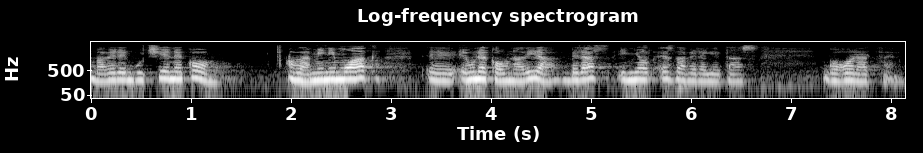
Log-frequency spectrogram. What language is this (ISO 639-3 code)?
eus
